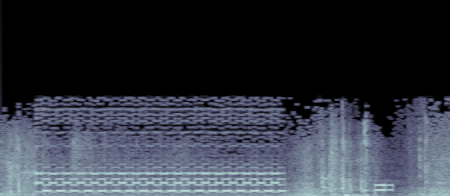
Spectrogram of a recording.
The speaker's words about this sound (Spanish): ¿Qué? Que están llamando el teléfono. ¿No lo oyes?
